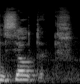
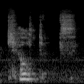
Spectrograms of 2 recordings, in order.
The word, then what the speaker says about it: Celtics: in latin is never it's not the boston celtics it's the celtics always it's not cicero it's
